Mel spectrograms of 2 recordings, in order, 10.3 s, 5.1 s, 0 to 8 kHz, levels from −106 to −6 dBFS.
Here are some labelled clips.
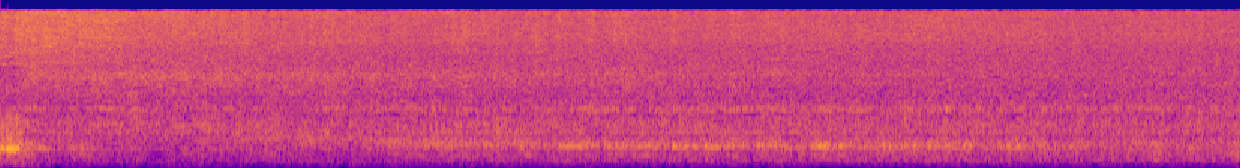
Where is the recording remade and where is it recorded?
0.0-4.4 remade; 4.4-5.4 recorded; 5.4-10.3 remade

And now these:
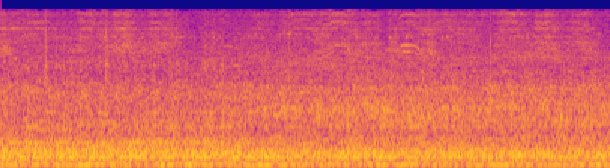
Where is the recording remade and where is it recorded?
0.0-5.1 recorded

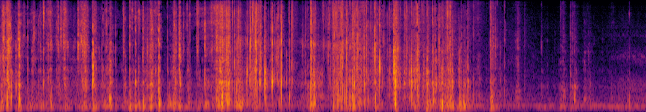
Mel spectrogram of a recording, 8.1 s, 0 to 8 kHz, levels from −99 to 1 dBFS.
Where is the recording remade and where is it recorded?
0.0-2.8 remade; 2.8-6.7 recorded; 6.7-8.1 remade

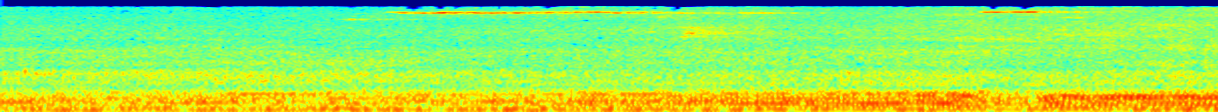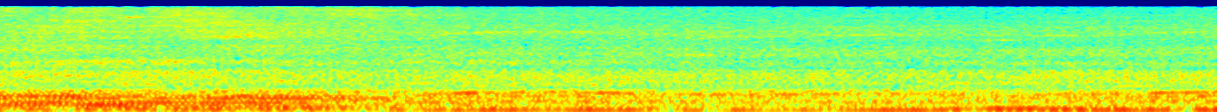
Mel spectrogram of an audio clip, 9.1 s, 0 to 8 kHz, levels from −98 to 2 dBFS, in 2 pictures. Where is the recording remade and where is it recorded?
0.0-9.1 recorded

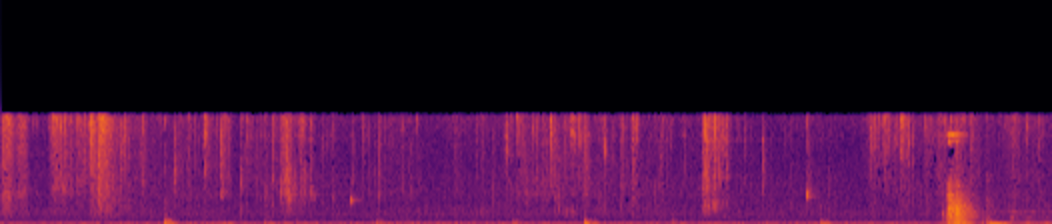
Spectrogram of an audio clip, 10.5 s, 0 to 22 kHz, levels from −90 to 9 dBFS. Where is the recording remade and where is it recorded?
0.0-2.5 recorded; 2.5-3.7 remade; 3.7-5.7 recorded; 5.7-8.5 remade; 8.5-9.2 recorded; 9.2-9.8 remade; 9.8-10.5 recorded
